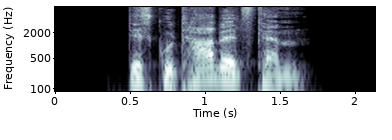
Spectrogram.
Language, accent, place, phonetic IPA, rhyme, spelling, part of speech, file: German, Germany, Berlin, [dɪskuˈtaːbl̩stəm], -aːbl̩stəm, diskutabelstem, adjective, De-diskutabelstem.ogg
- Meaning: strong dative masculine/neuter singular superlative degree of diskutabel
